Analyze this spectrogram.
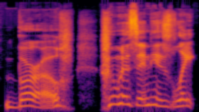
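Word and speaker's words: Burgh: sir Edward burrow spelled b r g but pronounced burrow who was in his late 20s and probably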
